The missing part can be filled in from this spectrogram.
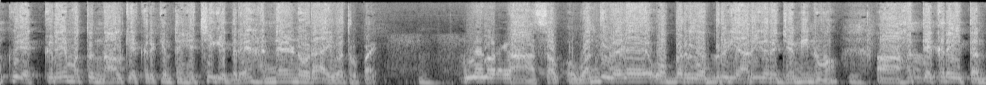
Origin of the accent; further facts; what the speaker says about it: Kalaburagi, Karnataka, India; ತಾವು ಕಲಬುರಗಿ ಜಿಲ್ಲೆ ಜವರಿಗಿ ತಾಲೂಕು ಅಂತ ಹೇಳ್ತಾ ಇದ್ರಿ, ಬಹಳ ಸಂತೋಷ. ನಾನು ಅದೇ ಜಿಲ್ಲೆದವನು.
